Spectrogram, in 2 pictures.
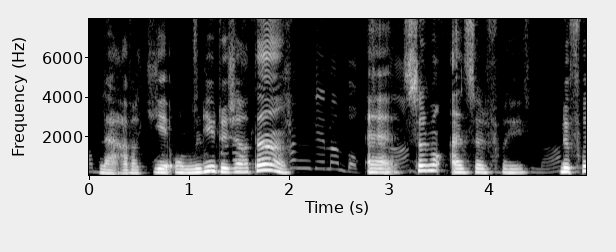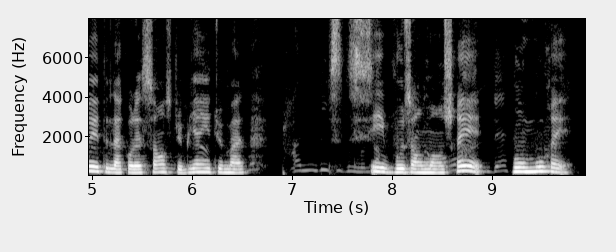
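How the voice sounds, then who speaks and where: A woman giving a children's sermon, asking the kids questions and answering them, with sudden high exclamations. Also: warm tone. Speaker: kindergarten preacher.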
